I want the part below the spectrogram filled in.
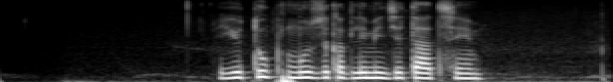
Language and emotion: Russian, neutral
